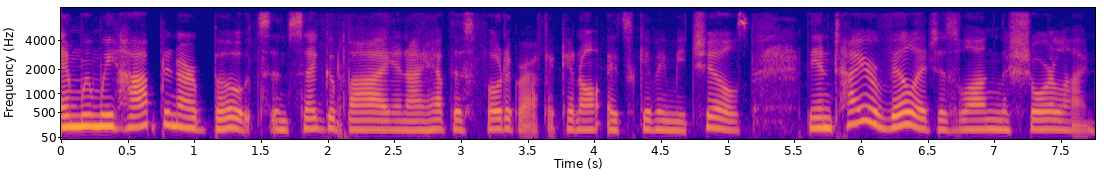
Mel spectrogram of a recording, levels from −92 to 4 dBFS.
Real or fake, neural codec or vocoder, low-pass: real; none; 7.2 kHz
